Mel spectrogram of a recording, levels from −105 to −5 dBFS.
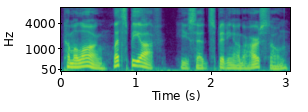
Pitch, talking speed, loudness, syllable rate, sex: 105 Hz, 215 wpm, -19 LUFS, 5.4 syllables/s, male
